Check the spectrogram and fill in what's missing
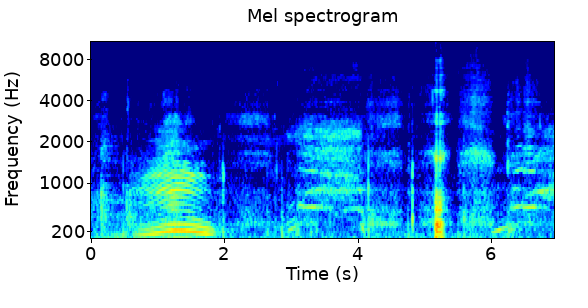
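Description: A Brangus cow on a ranch gives one loud, near moo early on, followed by quieter livestock sounds and a sharp knock against a low background.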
